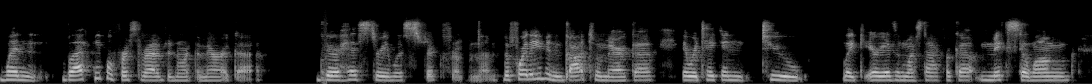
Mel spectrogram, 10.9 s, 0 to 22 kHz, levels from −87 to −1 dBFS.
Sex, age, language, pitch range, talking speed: female, 20-39, English, 185-200 Hz, 170 wpm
